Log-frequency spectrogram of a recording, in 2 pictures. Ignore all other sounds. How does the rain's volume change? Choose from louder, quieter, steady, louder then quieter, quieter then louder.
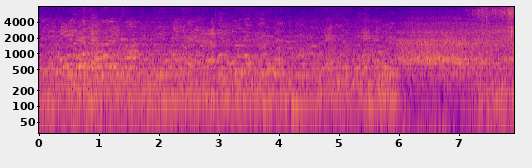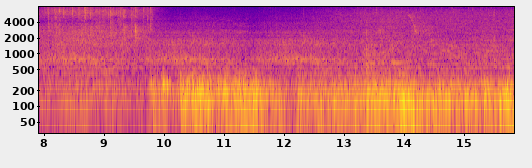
louder.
